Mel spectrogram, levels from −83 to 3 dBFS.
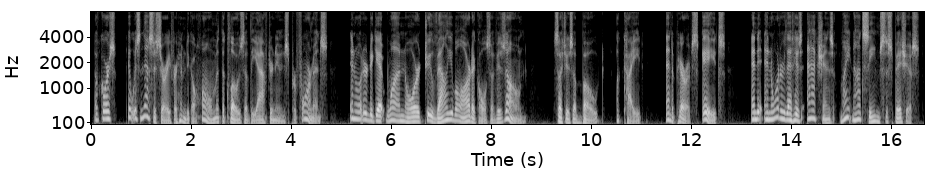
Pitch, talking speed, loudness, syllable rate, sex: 125 Hz, 175 wpm, -19 LUFS, 5.1 syllables/s, male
